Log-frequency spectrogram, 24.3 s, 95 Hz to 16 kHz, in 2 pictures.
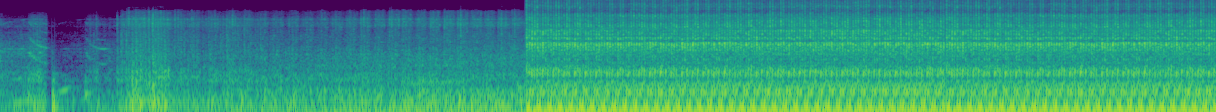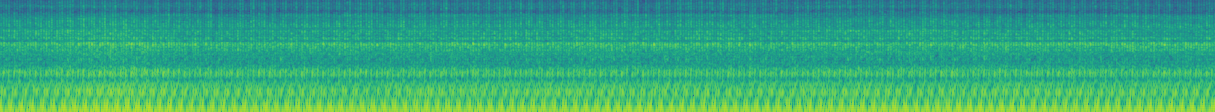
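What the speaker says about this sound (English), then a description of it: "Once running, switch off the starter motor power switch." A de Havilland DHC-1 Chipmunk aircraft engine starts with a brief uneven starter crank, then catches and settles into a loud, steady, rough droning run that continues unbroken for over twenty seconds, close to the plane.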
